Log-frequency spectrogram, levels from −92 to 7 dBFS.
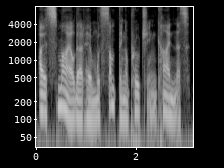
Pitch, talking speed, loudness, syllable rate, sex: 120 Hz, 155 wpm, -23 LUFS, 4.7 syllables/s, male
